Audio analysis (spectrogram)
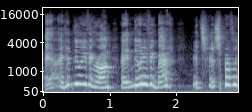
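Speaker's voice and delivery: dazed, panicky, very high-pitched mumbling babble. Playing the goblin Droop, asked what he was doing: panicky mumbling. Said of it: "dazed and confused and a little panicky".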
